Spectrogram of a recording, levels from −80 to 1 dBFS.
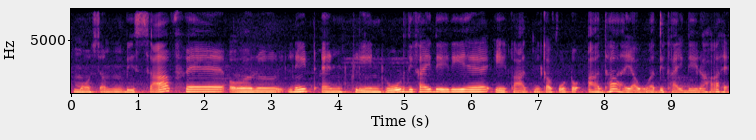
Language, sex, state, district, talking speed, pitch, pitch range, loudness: Hindi, female, Rajasthan, Bikaner, 145 wpm, 175 Hz, 165-200 Hz, -15 LUFS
